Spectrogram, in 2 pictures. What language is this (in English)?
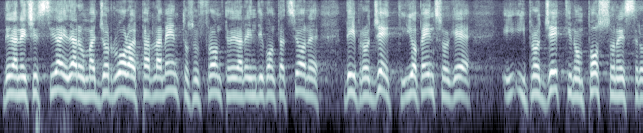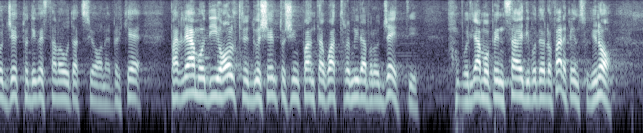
Italian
